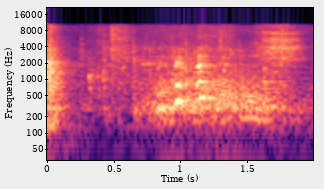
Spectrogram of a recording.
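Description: A dog tearing and ripping at something, an uneven rustling noise that follows a sharp click at the very start.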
